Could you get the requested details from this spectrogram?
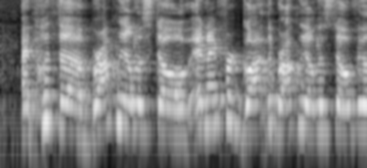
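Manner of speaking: ordinary talk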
